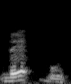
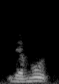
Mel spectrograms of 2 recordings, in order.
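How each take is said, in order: First: Debut said the wrong way, final t dropped, slow and deliberate; deliberately wrong debut, t dropped; wrong pronunciation. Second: Debut with the stress on the last syllable and a clear final t; correct pronunciation. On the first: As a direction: show the mistake: debut without its closing t. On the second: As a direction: give the right version: debuT, stressed at the end. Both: Shown as a demonstration. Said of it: "No es debut, sino es debut".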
